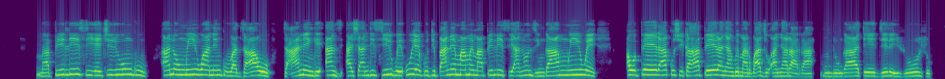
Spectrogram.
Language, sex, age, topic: Ndau, female, 36-49, health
